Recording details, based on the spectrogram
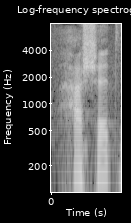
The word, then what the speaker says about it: Hachette: So you wrote a book, Performance Breakthrough, A Radical Approach to Success at Work, Hachette Books, Hachette in French. I don't know how you pronounce it in English. – That's it.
